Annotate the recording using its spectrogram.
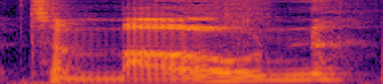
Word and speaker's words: Timon: I also say to moon instead of to moan.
